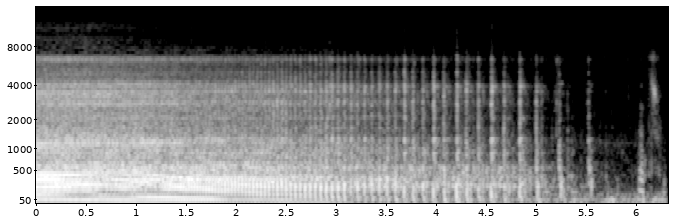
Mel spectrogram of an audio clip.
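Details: Old Lawn-Boy two-stroke mower on mixed gas with the air filter missing: uneven popping that slows to about four firings a second and falters before stopping; ragged rough running, cause not confirmed.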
